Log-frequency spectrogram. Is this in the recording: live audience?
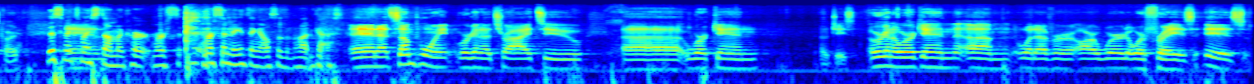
yes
